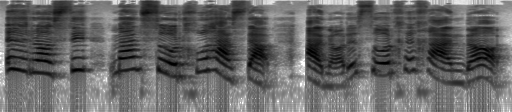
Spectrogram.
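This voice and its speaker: A woman's voice: sits high, very animated, fairly bright tone, pitched above the performer's own voice. A woman voicing a chatty, boastful talking pomegranate girl in a children's story, talking nonstop with lots of exclaiming. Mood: boastful chatter. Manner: talkative, exclaiming, whiny.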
